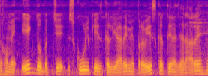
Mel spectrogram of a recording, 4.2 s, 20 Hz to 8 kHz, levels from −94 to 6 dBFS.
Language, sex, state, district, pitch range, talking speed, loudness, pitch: Hindi, male, Odisha, Malkangiri, 100-130 Hz, 215 wpm, -16 LUFS, 110 Hz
